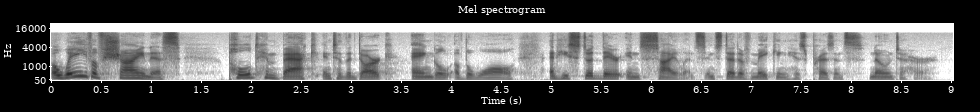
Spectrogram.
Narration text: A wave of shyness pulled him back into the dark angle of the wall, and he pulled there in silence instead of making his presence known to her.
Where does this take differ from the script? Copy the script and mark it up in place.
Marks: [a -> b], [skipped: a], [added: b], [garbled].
A wave of shyness pulled him back into the dark angle of the wall, and he [pulled -> stood] there in silence instead of making his presence known to her.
